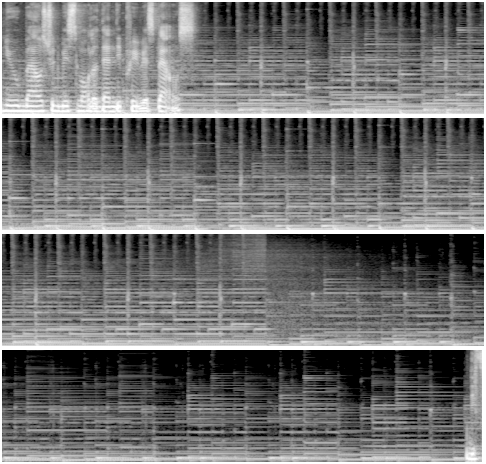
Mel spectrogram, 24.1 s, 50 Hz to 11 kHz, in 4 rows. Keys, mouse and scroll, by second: 16.0 click, 21.3-24.0 drag.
